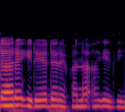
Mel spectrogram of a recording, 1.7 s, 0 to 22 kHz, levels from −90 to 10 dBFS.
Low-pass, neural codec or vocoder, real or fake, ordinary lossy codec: 7.2 kHz; none; real; none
